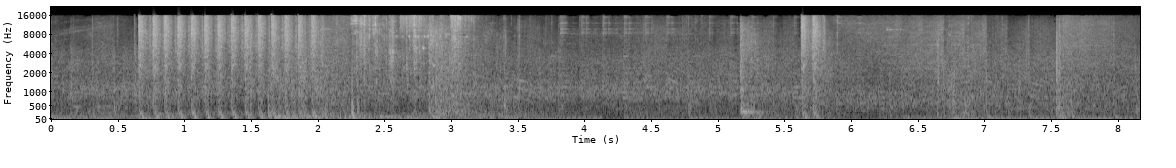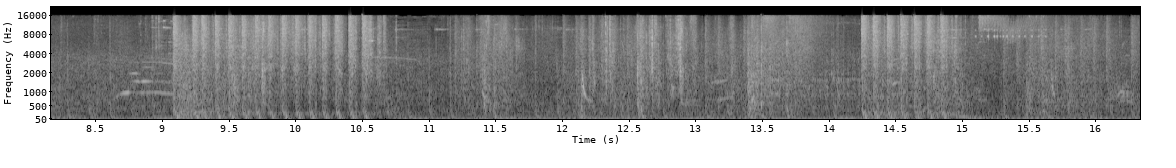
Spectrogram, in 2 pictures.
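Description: Rifles fire in rapid bursts, loud and close.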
